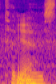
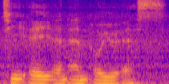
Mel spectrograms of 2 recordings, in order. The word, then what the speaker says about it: Tannous: And it's pronounced. It's Tannous, Tannous.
